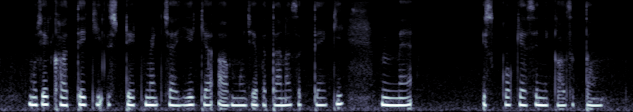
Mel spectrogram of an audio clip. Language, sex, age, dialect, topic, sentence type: Hindi, female, 18-24, Garhwali, banking, question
